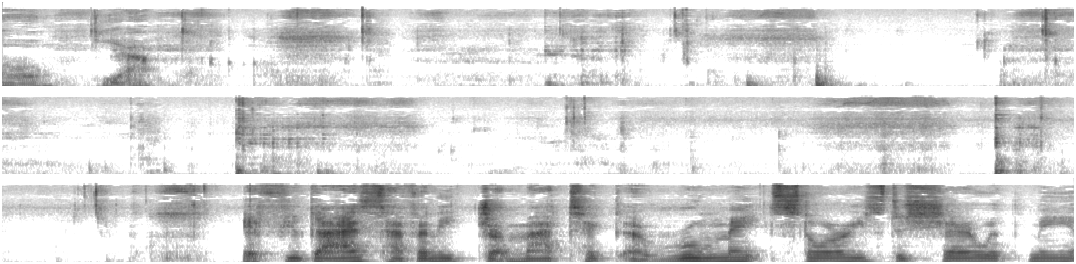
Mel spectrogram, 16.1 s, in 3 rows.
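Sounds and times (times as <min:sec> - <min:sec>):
person chewing food: 0:00.3 - 0:11.9.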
